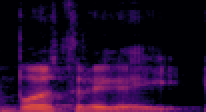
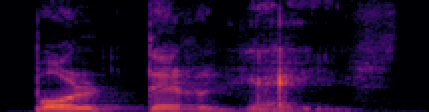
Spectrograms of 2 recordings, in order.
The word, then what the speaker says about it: poltergeist: Pero que tú fíjate que si lo pronuncias bien, da más miedo todavía poltergeist.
